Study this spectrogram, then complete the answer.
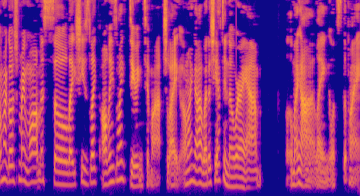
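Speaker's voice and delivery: put-on stock, annoying valley girl teen speech. Speaker acts out how her future kids will complain about her: valley girl voice. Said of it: "Why are your kids from the valley?".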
